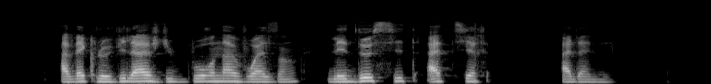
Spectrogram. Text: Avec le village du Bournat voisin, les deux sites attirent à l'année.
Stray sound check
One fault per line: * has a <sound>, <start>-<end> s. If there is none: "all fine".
all fine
